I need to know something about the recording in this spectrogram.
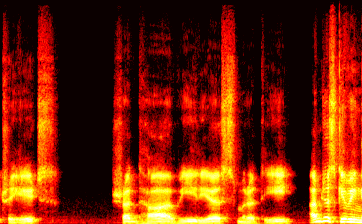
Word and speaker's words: Shraddha: Shraddha. 2 syllables. Shraddha. Shra means the truth. Dha means it comes from the intellect.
